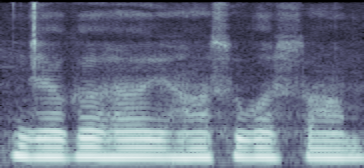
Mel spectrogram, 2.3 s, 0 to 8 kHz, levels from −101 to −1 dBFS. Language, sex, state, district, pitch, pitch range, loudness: Hindi, male, Chhattisgarh, Balrampur, 125 Hz, 120-130 Hz, -16 LUFS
